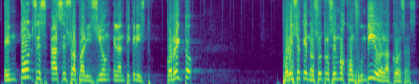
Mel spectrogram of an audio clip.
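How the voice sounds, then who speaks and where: A male pastor delivers a sermon in a voice that sits high for a man. He keeps throwing questions at his congregation and answering them himself. His words trail off into a long reverberant echo. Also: animated, measured pace. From Peru.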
